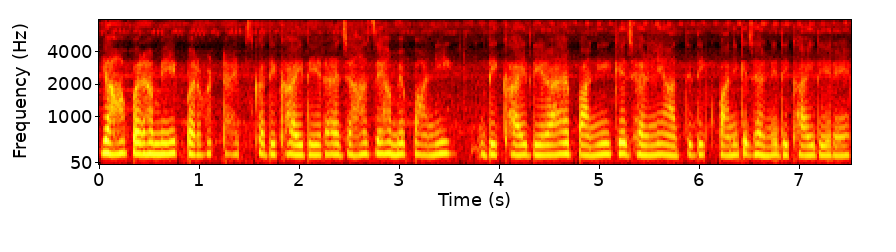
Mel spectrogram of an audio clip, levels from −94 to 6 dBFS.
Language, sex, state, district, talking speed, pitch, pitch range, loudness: Hindi, female, Chhattisgarh, Bastar, 240 wpm, 220 Hz, 210-225 Hz, -21 LUFS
